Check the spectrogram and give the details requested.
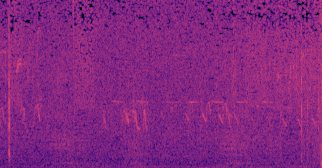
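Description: Small birds chirping in short, quick downward notes, repeated in little groups over a steady outdoor hiss, with one sharp click just after the start.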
